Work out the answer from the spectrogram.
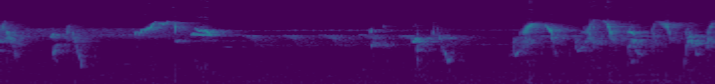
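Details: Grey Timbrado canary singing: bright warbled phrases at high pitch, a steady held whistle-like trill in the middle, then a burst of rapid rising and falling notes.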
